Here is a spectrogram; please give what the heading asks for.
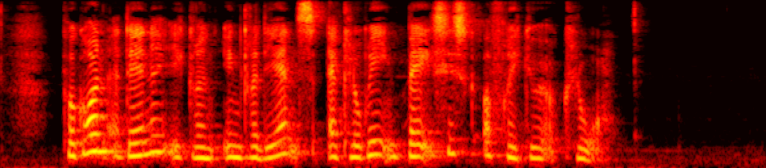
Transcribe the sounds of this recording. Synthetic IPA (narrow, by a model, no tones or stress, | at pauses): pʰɒ̽ɡ̥ʁɔ̽n̰æd̥enəe̝nɡ̥ʁedien̰sæɐkʰloʁḭːnb̥ɛ̰ːsisɡ̥ɒ̽fʁiɡ̥ø̰ɐ̰̥kʰlo̝ɐ̰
